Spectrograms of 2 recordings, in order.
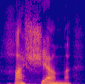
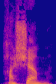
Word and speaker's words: Hashem: And in Hebrew, that's pronounced Hashem, two words, ha meaning the, and then shem meaning name. Hashem, the name.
